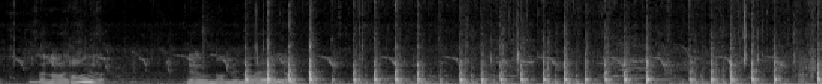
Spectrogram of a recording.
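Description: Steel cleaver chopping raw meat on a wooden chopping block, rapid even strokes at about four a second, starting about two and a half seconds in, as the meat is minced.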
